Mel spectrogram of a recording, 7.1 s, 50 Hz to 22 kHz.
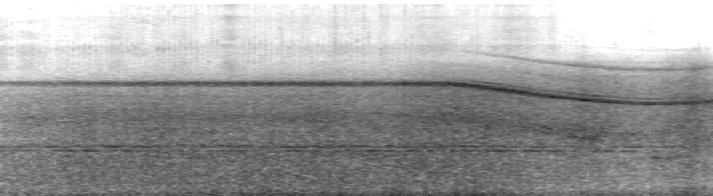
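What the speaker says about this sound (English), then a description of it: "plane comes out of the sky and onto the runway at 12:43" A Belavia jet airliner arriving from Minsk and landing on the runway, its engines producing a steady roar with a high whine that slowly glides downward, heard from a distance and growing slightly louder.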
